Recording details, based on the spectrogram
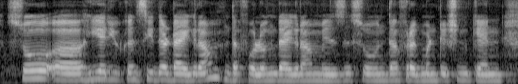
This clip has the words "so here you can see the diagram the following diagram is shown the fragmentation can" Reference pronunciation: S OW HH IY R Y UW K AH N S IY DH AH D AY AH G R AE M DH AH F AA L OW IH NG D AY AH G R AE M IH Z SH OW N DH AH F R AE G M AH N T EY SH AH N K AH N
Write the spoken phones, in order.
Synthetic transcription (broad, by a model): S OW HH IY R Y UW K AH N S IY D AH D AY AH G R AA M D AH F AA L OW IH NG D AY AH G R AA M IH Z S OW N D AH F R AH G M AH N T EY SH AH N K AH N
